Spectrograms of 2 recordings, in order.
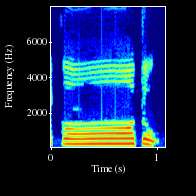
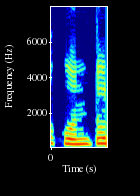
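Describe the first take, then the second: First: "कूतु" with a long nasal hum in place of the N; "कूतु" recited with the nun concealed and held; hidden nun. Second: "कुंतु" short, with a clear N before तु; "कुंतु" with no held nasal; wrong reading. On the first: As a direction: stretch the nasal "कू" before a short तु. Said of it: "नून साकिन की आवाज़ को छुपाई जाएगी". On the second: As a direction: say "कुंतु" quickly, the nun fully sounded. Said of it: "नहीं पढ़ेंगे". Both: Shown as a demonstration.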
